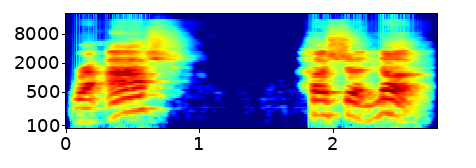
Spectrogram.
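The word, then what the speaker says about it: Rosh Hashanah: The proper way to say New Year is Ra'ash Hashanah.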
